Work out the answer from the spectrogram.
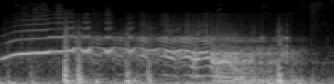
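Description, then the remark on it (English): A golden horse lets out a single loud whinny, its shrill voice gliding and wavering before fading, with low rumbling noise underneath. “Him, devil horse! No man can ride, Major, unless I tell him it's all right.”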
